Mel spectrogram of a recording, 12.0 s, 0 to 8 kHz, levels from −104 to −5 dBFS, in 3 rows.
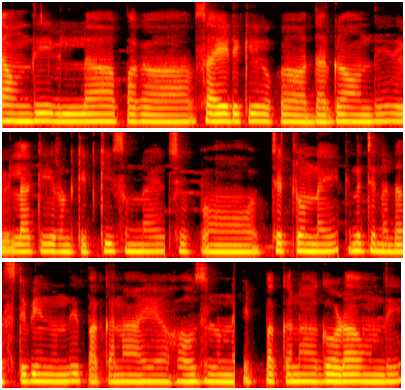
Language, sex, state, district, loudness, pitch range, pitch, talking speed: Telugu, female, Andhra Pradesh, Guntur, -36 LUFS, 165-175 Hz, 170 Hz, 155 wpm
